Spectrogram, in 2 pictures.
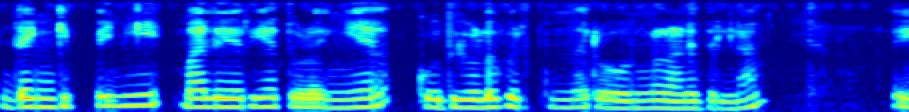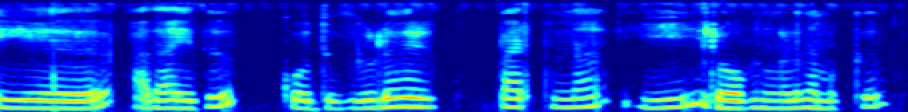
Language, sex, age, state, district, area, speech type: Malayalam, female, 18-30, Kerala, Kozhikode, urban, spontaneous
